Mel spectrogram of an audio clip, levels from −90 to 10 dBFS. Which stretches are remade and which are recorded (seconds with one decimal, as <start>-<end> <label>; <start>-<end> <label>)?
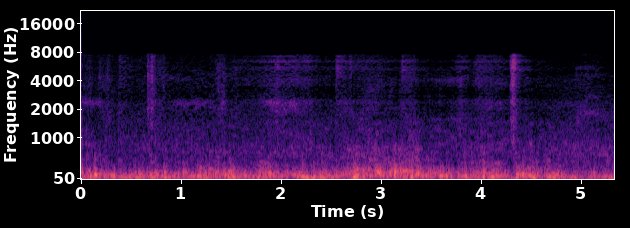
0.0-1.5 recorded; 1.5-4.7 remade; 4.7-5.3 recorded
